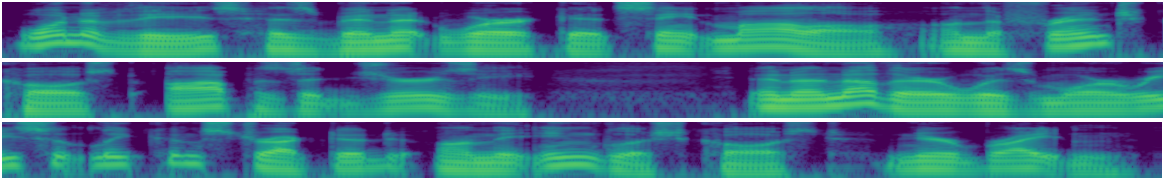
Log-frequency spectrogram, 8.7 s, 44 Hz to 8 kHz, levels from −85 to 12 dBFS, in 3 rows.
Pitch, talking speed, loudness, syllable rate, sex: 105 Hz, 195 wpm, -19 LUFS, 5.4 syllables/s, male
